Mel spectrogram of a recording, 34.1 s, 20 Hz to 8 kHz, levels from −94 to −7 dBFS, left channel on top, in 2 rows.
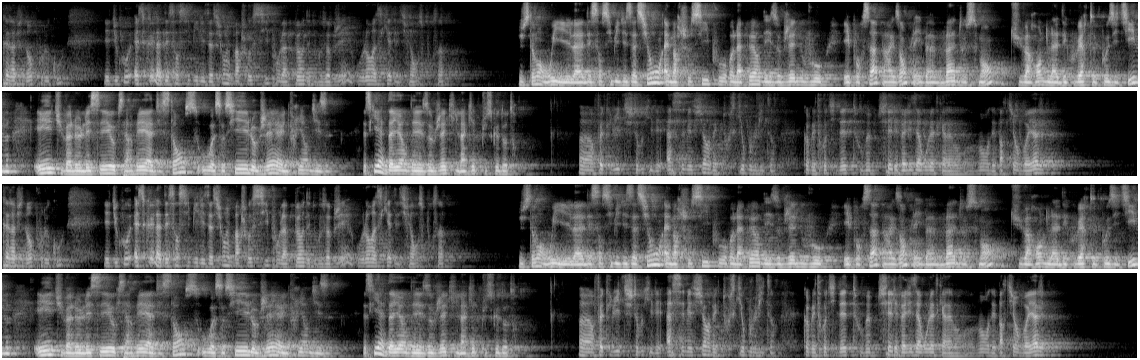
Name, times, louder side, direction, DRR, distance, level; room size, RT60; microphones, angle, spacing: voice 1, 0.0-6.6 18.8-19.0 25.7-32.7, right 2 dB, 60° right, 8 dB, 2.3 m, -35 dB
voice 2, 7.8-22.0 22.5-24.7, left 1 dB, 40° left, 8 dB, 1.9 m, -24 dB
25.5 x 20.0 x 8.8 m, 1.1 s
head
